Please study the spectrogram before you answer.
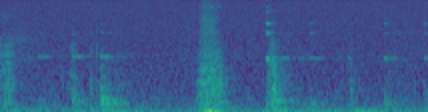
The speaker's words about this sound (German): Könnte sogar mit der Tasse, die vor dir steht, klappen. Willst du mal probieren mit den Fingernägeln?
